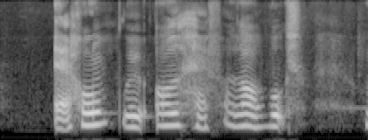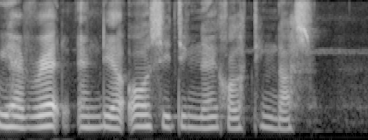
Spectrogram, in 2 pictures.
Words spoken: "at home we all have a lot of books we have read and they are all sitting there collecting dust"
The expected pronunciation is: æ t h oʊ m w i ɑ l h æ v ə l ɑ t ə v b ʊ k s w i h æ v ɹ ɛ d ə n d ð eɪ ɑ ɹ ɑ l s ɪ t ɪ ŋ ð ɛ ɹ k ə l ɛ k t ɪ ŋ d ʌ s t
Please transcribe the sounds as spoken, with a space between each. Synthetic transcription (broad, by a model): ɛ t h oʊ m w i ɑ l h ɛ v ə l ɑ t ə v b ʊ k s w i h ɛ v ɹ ɛ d ə n d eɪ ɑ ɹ ɑ l s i t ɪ ŋ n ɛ k ə l ɛ k t ɪ ŋ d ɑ s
